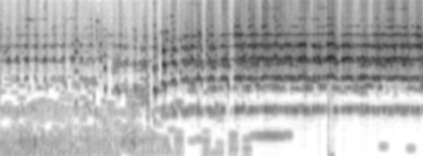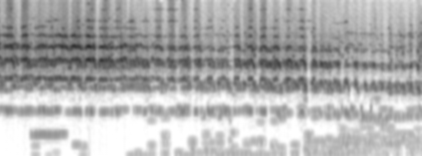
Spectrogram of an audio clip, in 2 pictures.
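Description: Southern lapwings calling in a territorial display: a dense, shrill run of rapid repeated notes, several birds at once, starting about two seconds in.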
